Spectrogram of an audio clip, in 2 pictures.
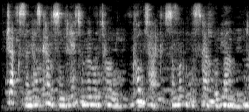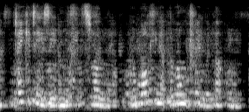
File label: female, live rec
